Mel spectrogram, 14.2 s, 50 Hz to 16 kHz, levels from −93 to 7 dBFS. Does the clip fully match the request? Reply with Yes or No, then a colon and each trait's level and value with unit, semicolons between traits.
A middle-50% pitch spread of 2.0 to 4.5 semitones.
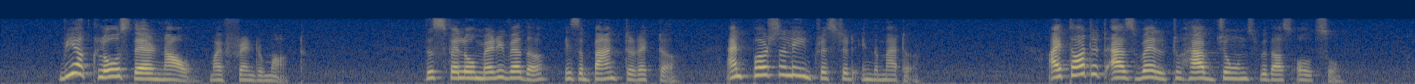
No: wide, 5.4 semitones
